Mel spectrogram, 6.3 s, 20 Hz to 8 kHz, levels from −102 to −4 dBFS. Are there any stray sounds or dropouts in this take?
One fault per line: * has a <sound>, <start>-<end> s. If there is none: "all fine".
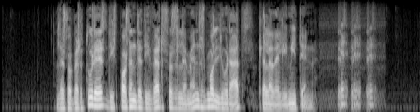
* has a laugh, 5.1-5.7 s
